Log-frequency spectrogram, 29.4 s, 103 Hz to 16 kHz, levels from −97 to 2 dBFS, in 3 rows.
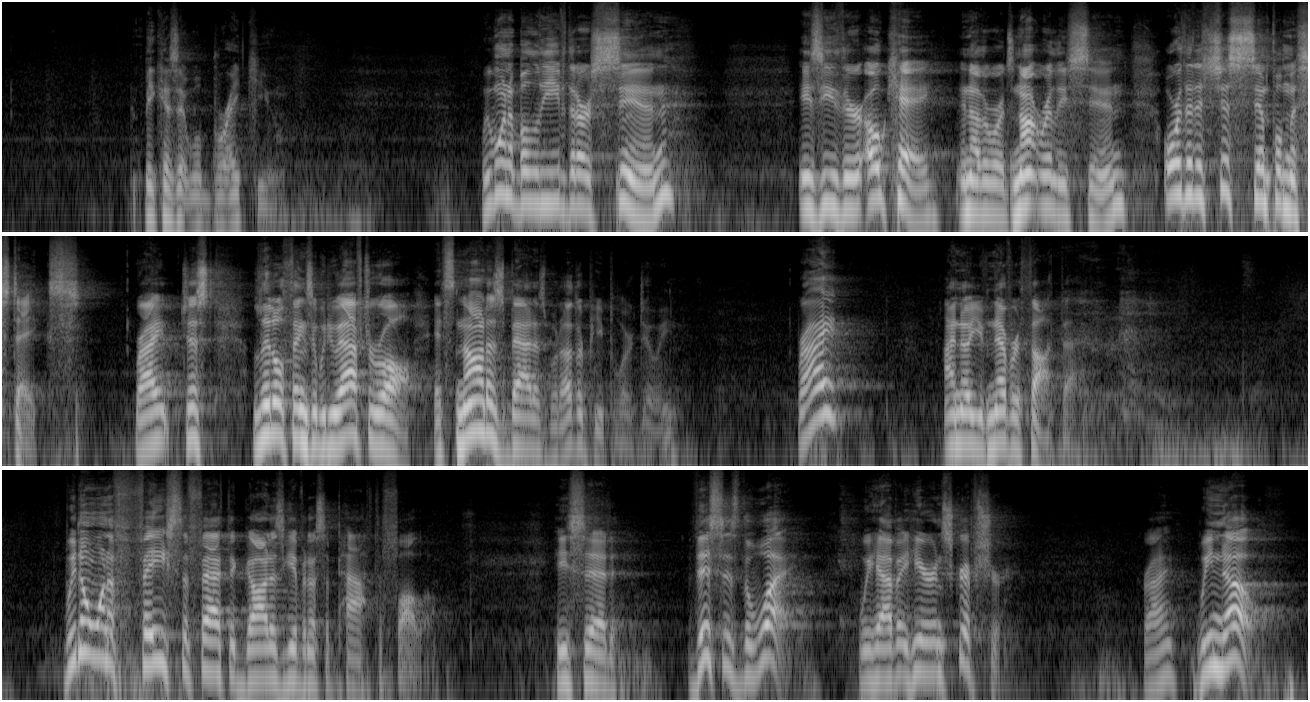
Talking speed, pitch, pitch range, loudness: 170 wpm, 155 Hz, 130-185 Hz, -29 LUFS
